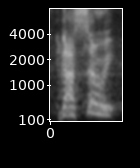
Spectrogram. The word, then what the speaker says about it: gasseri: that, wait a second, it has the lactobacillus gasseri. Oh boy, I'm on TV. I hope somebody listened so I pronounce it correctly.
